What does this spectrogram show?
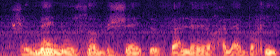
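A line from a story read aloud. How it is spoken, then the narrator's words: Low voice. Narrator (French): répondit John à voix basse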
